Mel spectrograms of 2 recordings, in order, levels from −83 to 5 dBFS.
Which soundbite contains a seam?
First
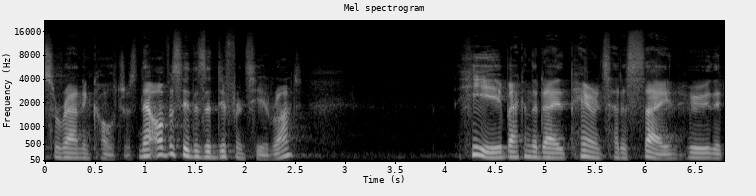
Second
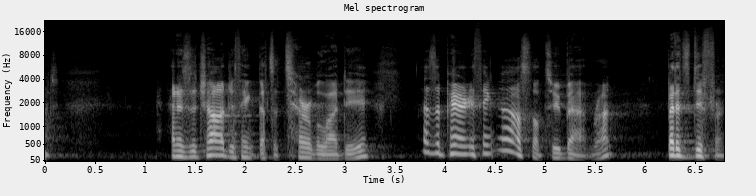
second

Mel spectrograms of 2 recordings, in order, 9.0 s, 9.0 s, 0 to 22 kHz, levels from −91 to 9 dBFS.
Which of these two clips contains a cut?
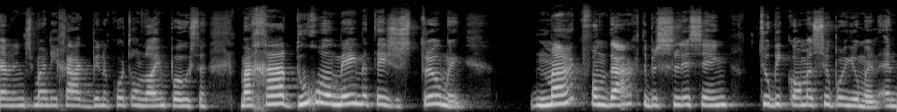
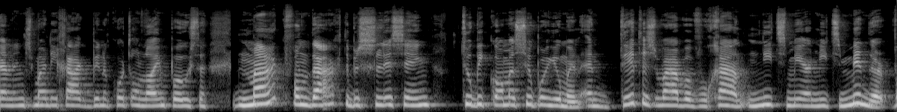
second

